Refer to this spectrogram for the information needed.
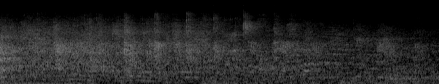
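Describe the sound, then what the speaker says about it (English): Parents at a preschool annual day celebration applaud a student receiving a regularity prize, a steady mid-distance patter of many hands that gradually thins and softens over several seconds. "Give him a big clap."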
